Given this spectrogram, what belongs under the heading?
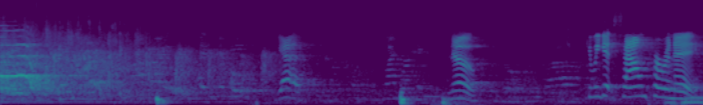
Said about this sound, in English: a big round of applause.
